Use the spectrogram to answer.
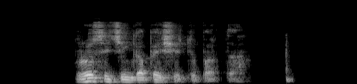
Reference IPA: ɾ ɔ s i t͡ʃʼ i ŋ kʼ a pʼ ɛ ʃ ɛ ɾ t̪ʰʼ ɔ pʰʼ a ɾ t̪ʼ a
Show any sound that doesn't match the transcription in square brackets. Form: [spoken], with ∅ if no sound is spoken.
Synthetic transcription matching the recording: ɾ ɔ s i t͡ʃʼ i ŋ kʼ a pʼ ɛ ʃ [i] ɾ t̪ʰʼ [u] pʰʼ a ɾ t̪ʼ a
